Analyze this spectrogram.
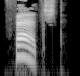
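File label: "fetched", English, British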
